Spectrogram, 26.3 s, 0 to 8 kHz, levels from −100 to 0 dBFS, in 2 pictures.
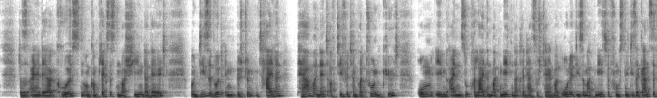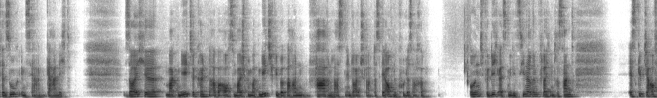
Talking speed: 160 wpm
